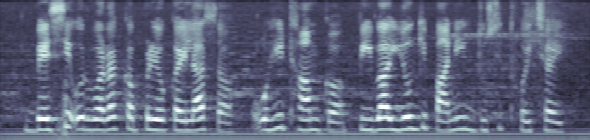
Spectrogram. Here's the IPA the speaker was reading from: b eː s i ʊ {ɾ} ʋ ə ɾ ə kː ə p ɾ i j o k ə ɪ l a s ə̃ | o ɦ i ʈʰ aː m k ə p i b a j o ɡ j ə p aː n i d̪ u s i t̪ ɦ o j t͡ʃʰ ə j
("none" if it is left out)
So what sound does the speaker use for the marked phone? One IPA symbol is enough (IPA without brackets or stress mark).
ɾ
